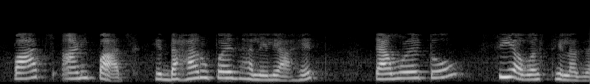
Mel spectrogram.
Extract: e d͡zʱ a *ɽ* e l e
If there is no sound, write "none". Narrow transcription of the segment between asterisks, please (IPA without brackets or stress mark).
l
